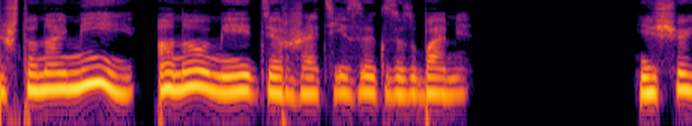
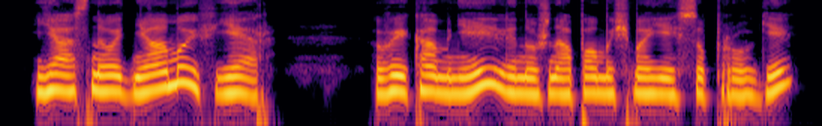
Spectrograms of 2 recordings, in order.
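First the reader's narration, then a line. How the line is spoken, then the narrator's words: Deep bass voice. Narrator (Russian): неожиданно басом произнес блондин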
